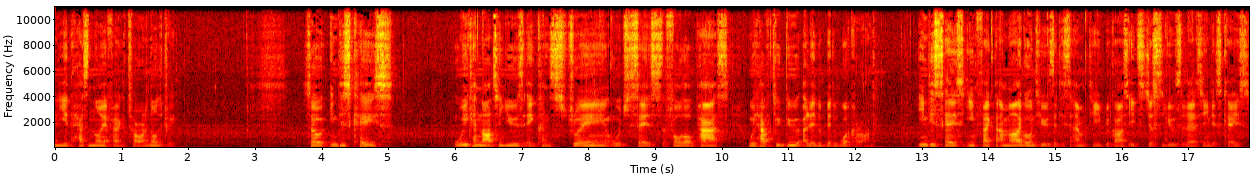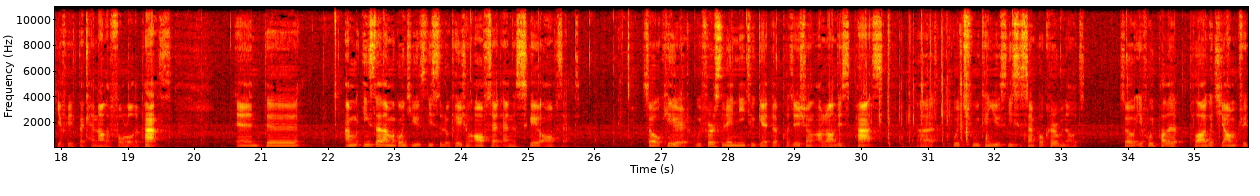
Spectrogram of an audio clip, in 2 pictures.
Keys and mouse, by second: 4.4-6.6 middle drag, 6.6 click, 8.3 click, 9.1-12.1 drag, 15.5 click, 16.6 alt+g, 17.7-22.9 middle drag, 22.9-25.3 drag, 26.4-28.4 middle drag, 28.4 click, 30.3 ctrl+a, 33.1 drag, 34.4-35.4 middle drag, 35.4 g.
